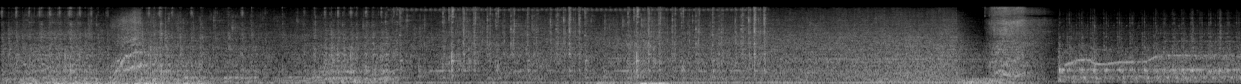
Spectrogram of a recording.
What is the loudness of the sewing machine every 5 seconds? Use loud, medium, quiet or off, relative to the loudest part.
loud, medium, loud.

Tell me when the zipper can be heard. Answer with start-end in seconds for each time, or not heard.
0.1-2.0, 6.0-6.7, 9.5-10.3.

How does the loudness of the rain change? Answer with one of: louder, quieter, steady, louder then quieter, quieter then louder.
louder.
